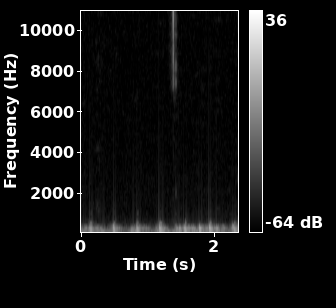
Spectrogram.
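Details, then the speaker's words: Irregular heart rhythm, teaching recording: low heart thumps at uneven intervals, alternating fast and slow with no regular rhythm. "And now we're going to hear something that is abnormal. Okay, fast, slow, no rhythm."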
